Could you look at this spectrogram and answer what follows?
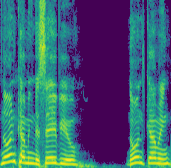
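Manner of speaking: very high, fake put-on Cuban accent. Retelling what a man told him during bench press, in a fake cuban voice. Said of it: "In his fake Cuban voice".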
